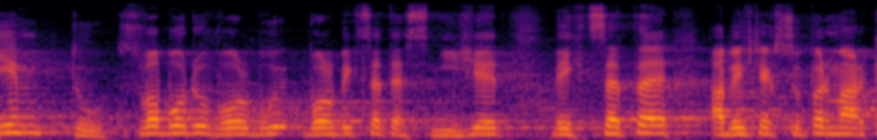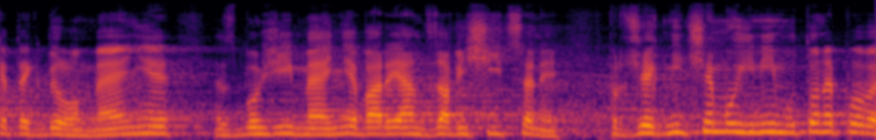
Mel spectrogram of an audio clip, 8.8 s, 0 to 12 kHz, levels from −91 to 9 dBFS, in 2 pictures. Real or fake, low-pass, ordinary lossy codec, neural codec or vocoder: real; 10.8 kHz; Opus, 64 kbps; none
